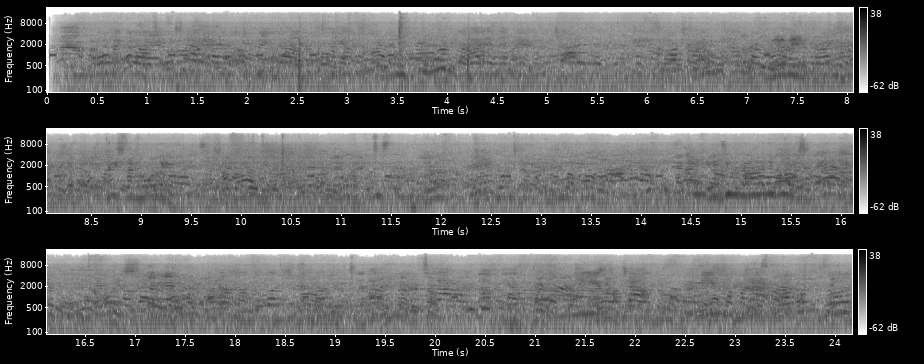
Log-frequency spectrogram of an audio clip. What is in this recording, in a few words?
Croatia Fruit Veg Market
